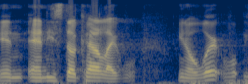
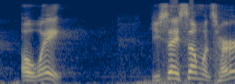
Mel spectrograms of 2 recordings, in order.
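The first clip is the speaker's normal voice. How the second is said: acted, overplayed show of concern, pitched up; 6 semitones higher than usual. Retelling a horror movie scene: imitating someone really playing it up. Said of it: "really playing it up".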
